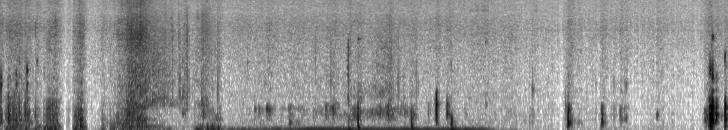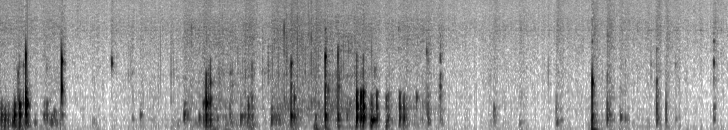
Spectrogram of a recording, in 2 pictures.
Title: my stomach hurt last night | stomach noises and growls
